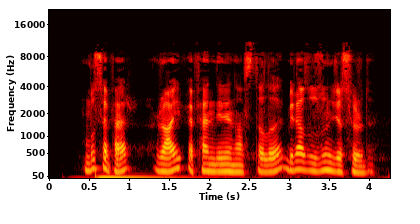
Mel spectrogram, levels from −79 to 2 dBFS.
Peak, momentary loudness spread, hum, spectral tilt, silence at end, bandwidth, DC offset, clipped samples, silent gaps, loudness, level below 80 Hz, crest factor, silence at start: -10 dBFS; 8 LU; none; -4 dB/octave; 0 s; 11.5 kHz; under 0.1%; under 0.1%; none; -29 LUFS; -60 dBFS; 18 dB; 0.15 s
